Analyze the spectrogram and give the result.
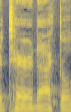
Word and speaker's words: pterodactyl: Because the P is silent. Okay, I got a different one. – Spell it. – P P-T-E-R-O-D-A-C-T-Y-L.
